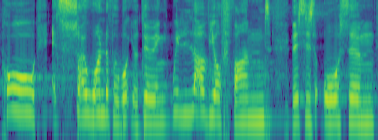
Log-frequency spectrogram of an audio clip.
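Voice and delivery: high, eager, gushing voice; gushing praise. Retold or imitated. Corinthians gushing to Paul, high eager praise. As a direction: gush with delight at Paul's fund.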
